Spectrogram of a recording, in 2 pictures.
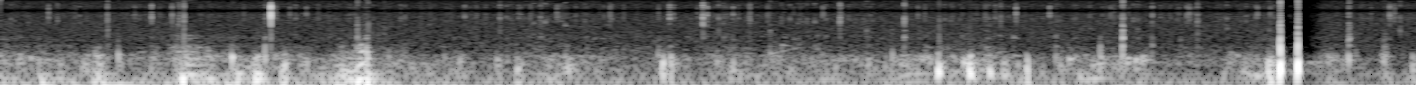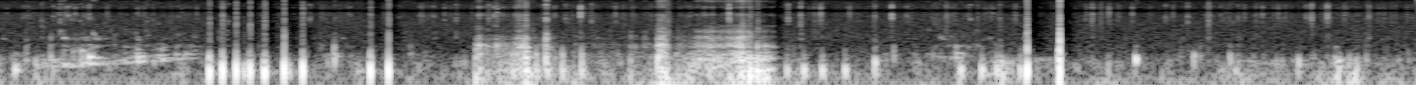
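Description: Muffled, rumbling water noise picked up by a camera inside an underwater housing, with a few sharp clicks and a rapid run of pops and bubbling about eight to eleven seconds in.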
